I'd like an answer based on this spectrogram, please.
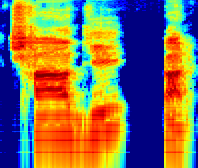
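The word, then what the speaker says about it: স্বাধিকার: সাধিকার কি উচ্চারণ করতেছি সাধিকার দেখতো এখানে দন্তস একটা ব আছে না? এখানে দন্তঃস, দন্তস্যর সাথে একটা কি আছে ভাইয়া? দন্তসের সাথে একটা ব আছে। কিন্তু আমরা কি এখানে ব উচ্চারণ করতেছি? ব আমাদেরকে লিখতে হয় কিন্তু আমরা উচ্চারণ করতেছি না।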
